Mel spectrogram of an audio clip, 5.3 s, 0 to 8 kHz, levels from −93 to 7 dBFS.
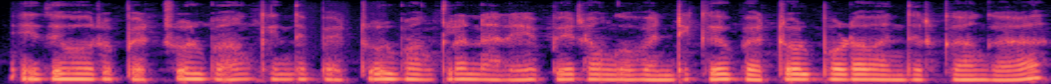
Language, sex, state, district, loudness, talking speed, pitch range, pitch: Tamil, female, Tamil Nadu, Nilgiris, -17 LUFS, 160 wpm, 175-190 Hz, 180 Hz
